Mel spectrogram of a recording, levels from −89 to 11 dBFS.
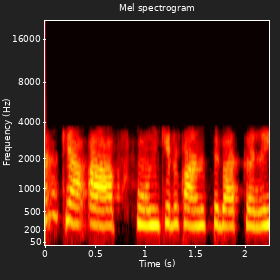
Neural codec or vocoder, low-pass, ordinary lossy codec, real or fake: codec, 16 kHz, 2 kbps, FreqCodec, larger model; 3.6 kHz; none; fake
